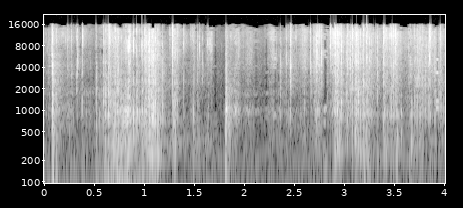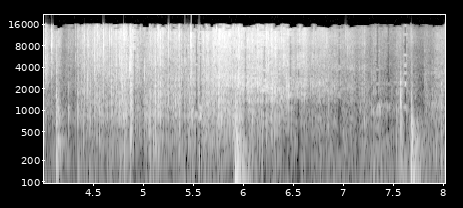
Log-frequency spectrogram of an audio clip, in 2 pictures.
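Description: Plastic wrapping crinkles and rustles as hands tear it off.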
